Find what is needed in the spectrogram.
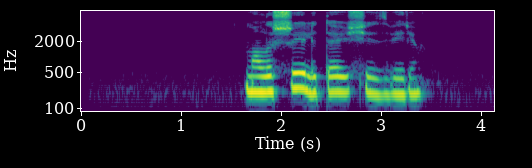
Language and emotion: Russian, neutral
